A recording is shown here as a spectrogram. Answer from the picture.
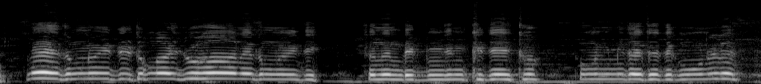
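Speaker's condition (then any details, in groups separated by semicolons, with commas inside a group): Brain lesion disability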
